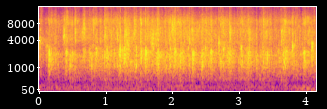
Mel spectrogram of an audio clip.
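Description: A crowd applauds steadily for two assistants coming up, a dense wash of many hands clapping at an even, sustained loudness for several seconds with no voices rising above it.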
